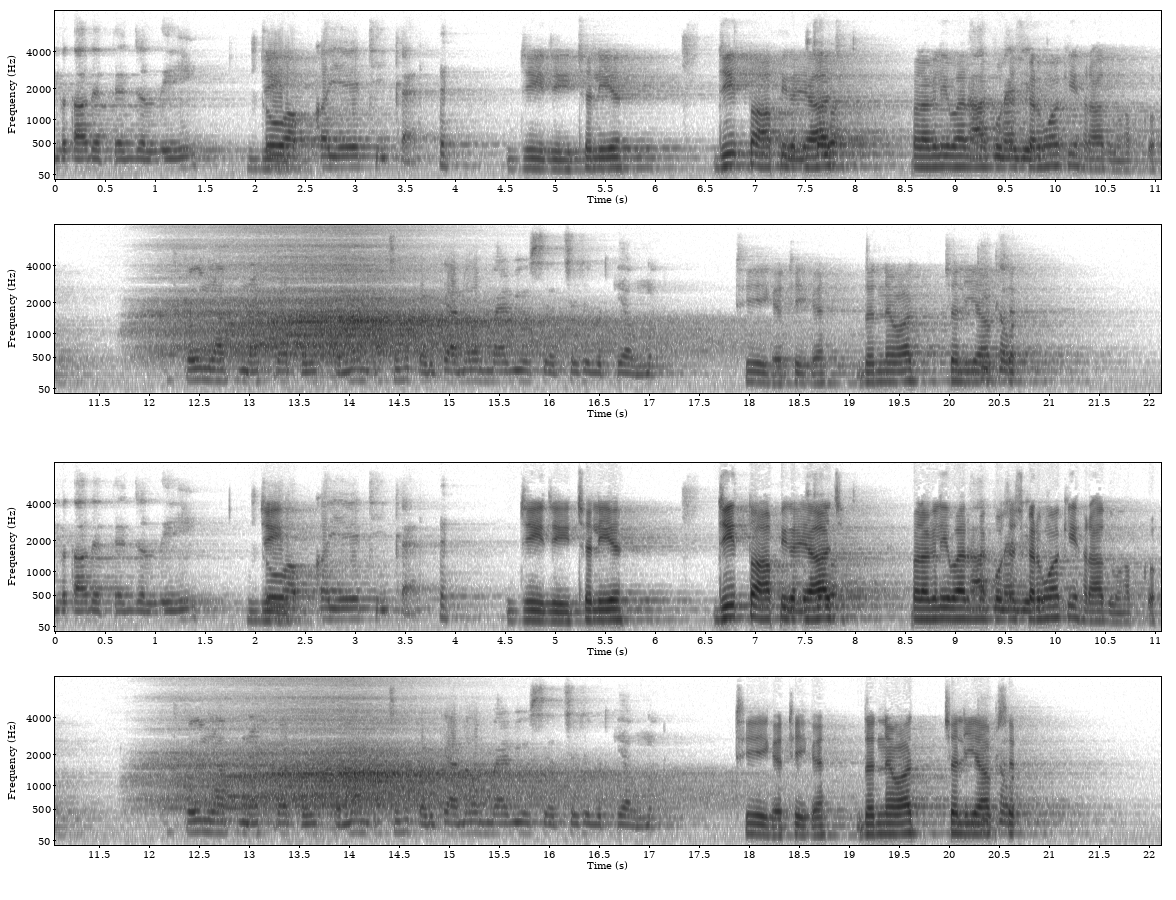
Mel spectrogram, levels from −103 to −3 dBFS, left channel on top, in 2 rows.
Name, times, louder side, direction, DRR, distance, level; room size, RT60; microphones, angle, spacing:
voice 1, 0.0-1.4 2.1-4.0 7.2-7.9 9.1-9.8 12.2-17.1 20.1-20.7, equal, 5° left, 8 dB, 0.4 m, -33 dB
voice 2, 1.9-2.4 4.5-5.7 6.6-7.9 8.6-10.8 17.9-18.8 19.1-19.7 20.0-20.7, right 6 dB, 75° right, 14 dB, 0.4 m, -26 dB
sound 1, 11.7-17.9, left 1 dB, 65° left, 2.1 m, -31 dB
20.5 x 12.0 x 2.4 m, 2.3 s
head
